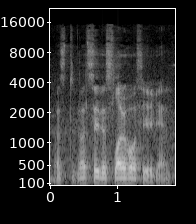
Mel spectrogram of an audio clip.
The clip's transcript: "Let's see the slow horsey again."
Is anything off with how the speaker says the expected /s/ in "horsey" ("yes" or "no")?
yes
